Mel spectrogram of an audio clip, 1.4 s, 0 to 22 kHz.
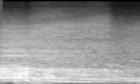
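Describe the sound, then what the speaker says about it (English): A BMW Z4 with a straight-six engine and six-speed gearbox revs hard close by, a loud growling rise in pitch followed by a gradual fall as the revs drop away. "I'll let you hear the engine first"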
